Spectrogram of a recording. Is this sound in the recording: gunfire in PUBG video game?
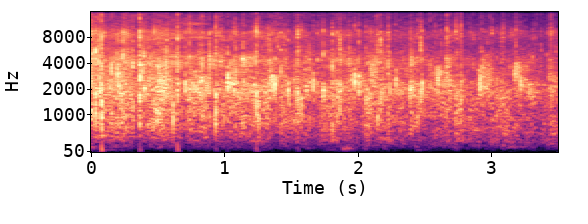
no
